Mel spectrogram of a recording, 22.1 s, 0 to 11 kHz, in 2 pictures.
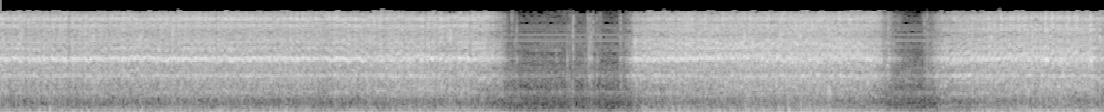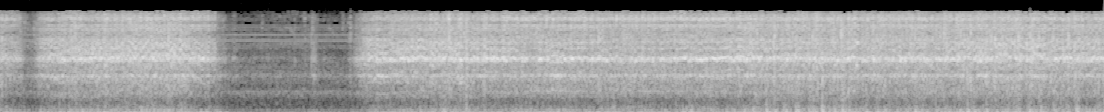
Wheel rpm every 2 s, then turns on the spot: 160, 160, 70, 120, 90, 110, 70, 100, 160, 160, 160.
4-6 12-14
